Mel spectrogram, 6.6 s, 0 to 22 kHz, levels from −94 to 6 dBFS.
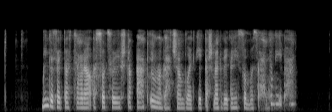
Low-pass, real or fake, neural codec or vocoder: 7.2 kHz; fake; autoencoder, 22.05 kHz, a latent of 192 numbers a frame, VITS, trained on one speaker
